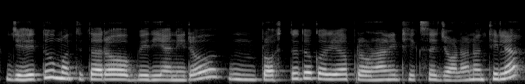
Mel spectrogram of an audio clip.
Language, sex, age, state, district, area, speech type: Odia, female, 18-30, Odisha, Bhadrak, rural, spontaneous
